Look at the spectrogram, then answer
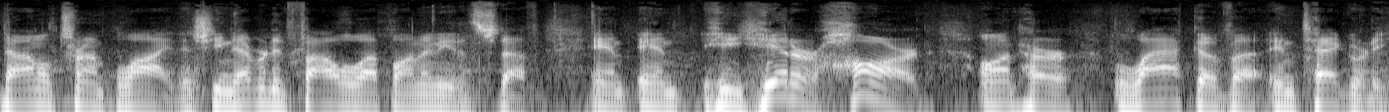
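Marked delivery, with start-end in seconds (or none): none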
